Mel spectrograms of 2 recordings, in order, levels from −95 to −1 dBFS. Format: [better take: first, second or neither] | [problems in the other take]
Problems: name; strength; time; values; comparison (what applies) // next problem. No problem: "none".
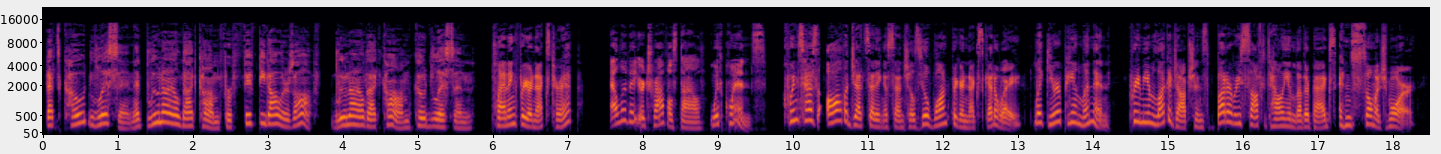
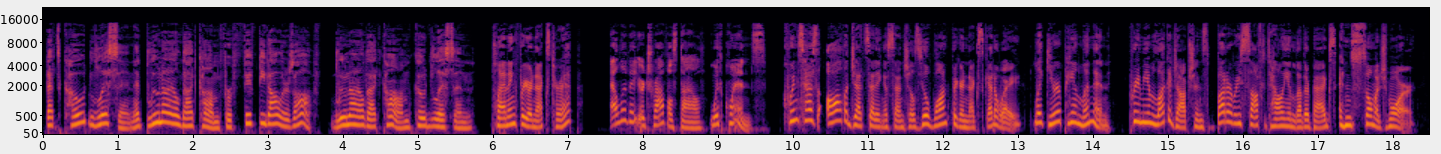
second | thin; somewhat; fading below 500 Hz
